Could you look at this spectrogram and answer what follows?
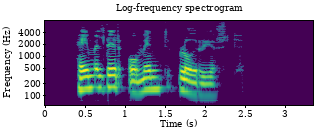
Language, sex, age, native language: Icelandic, male, 20-29, Icelandic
